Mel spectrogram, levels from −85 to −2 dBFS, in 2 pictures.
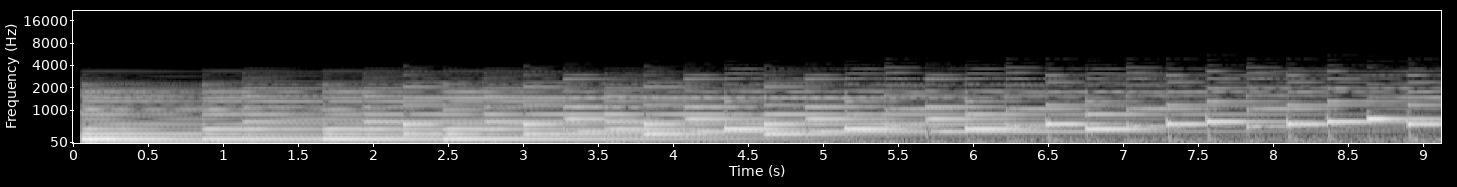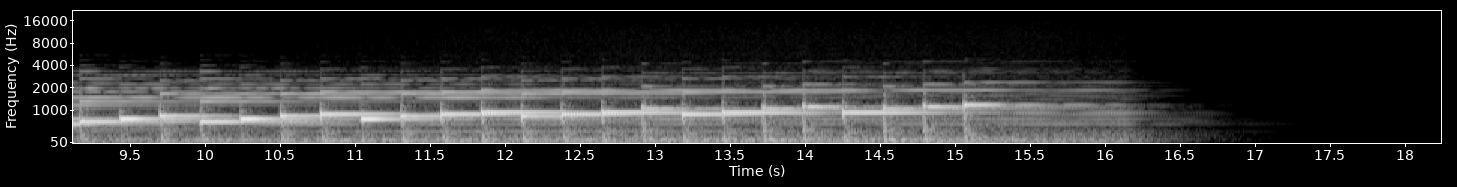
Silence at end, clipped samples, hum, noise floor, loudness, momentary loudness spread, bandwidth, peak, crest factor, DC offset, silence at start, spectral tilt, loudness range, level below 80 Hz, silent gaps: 2.1 s; under 0.1%; none; -88 dBFS; -17 LUFS; 6 LU; 4 kHz; -2 dBFS; 14 dB; under 0.1%; 0.05 s; -10.5 dB/octave; 7 LU; -34 dBFS; none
